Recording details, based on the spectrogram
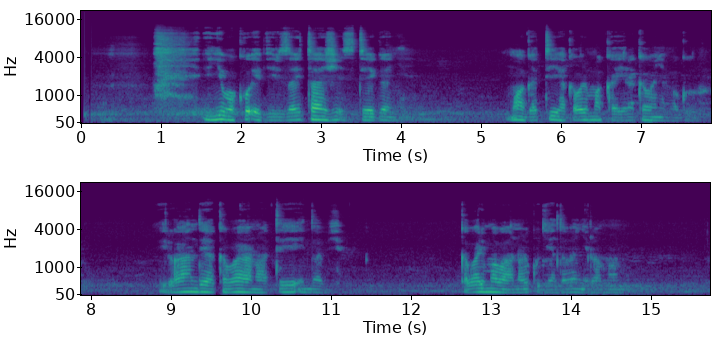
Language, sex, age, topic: Kinyarwanda, male, 36-49, government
